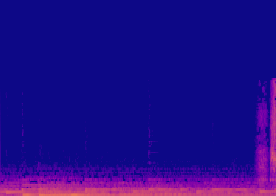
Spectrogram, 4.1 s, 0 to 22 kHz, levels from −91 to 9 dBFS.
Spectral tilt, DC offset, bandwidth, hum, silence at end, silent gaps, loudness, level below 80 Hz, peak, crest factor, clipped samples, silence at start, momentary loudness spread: -6 dB/octave; under 0.1%; 13 kHz; none; 0 s; none; -36 LUFS; -66 dBFS; -22 dBFS; 14 dB; under 0.1%; 0 s; 9 LU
